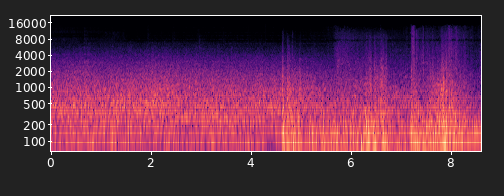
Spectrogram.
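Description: Ammonium nitrate explosion heard on amateur phone recordings: a loud continuous rumble, then several sudden blasts from about four and a half seconds in, the loudest near the end.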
